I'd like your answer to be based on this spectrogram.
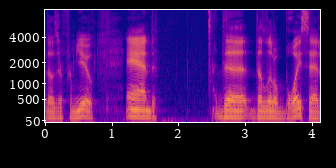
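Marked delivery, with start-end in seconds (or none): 0.0-0.7 put-on snide, snarky, pointed tone. Retelling what a mom said to her four-year-old: imitating a snarky remark. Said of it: "in a snarky way".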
